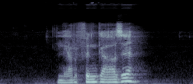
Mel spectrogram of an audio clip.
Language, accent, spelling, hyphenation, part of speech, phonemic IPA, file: German, Austria, Nervengase, Ner‧ven‧ga‧se, noun, /ˈnɛʁfn̩ɡaːzə/, De-at-Nervengase.ogg
- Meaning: nominative/accusative/genitive plural of Nervengas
